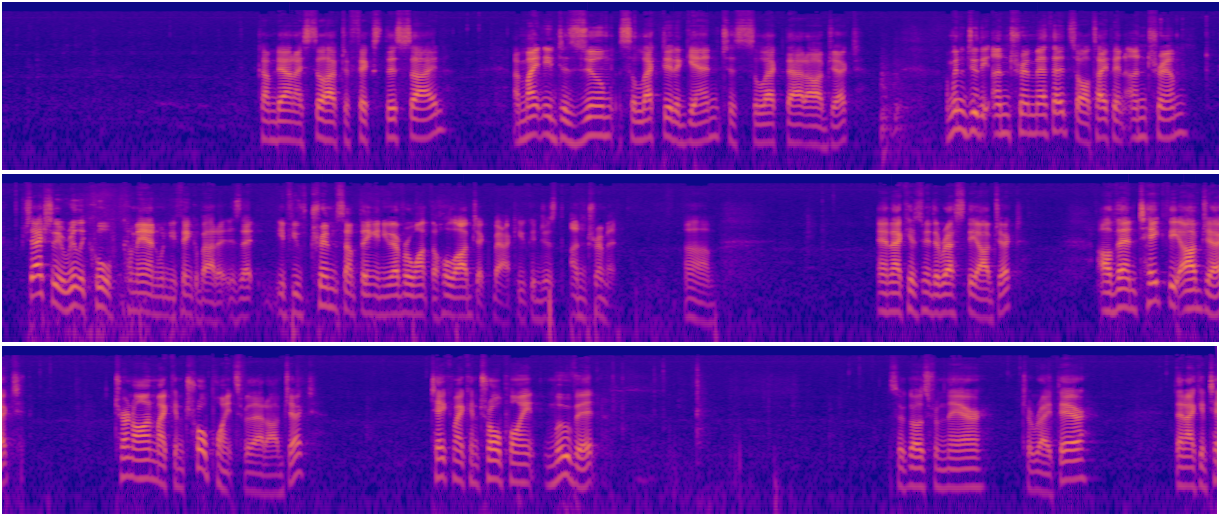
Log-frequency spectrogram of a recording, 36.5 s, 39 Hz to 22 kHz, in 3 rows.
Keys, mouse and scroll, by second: 1.0 scroll, 1.7 middle click, 1.8 middle click, 1.9-4.1 scroll, 4.7 click, 5.7-6.1 typing, 5.8 scroll, 6.9 scroll, 7.5 scroll, 7.9 middle click, 7.9 typing, 8.1 middle click, 9.1-9.4 scroll, 10.0-12.2 typing, 20.4 click, 24.0 Return, 24.7 click, 26.5 click, 28.6 click, 29.7-30.7 typing, 32.9 click, 33.4-34.1 typing, 34.4 click, 36.0 click.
